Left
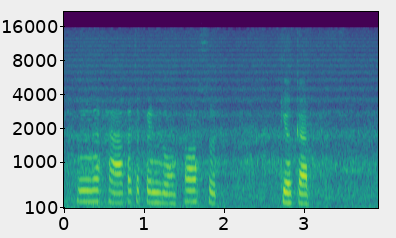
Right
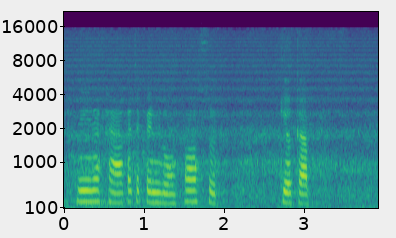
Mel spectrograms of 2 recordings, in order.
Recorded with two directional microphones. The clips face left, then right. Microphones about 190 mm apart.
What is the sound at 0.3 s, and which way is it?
Speech, 5° right (ahead or behind).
